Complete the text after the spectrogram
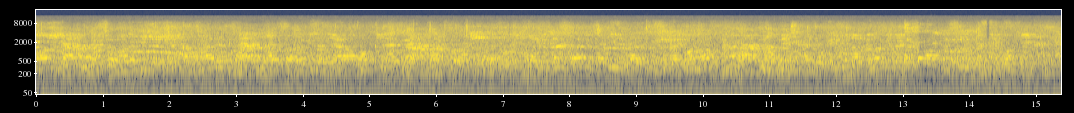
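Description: A crowd of men and women chatter in a large echoing hall.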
